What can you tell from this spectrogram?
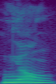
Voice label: "ngiuk5", taiwanese syllables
